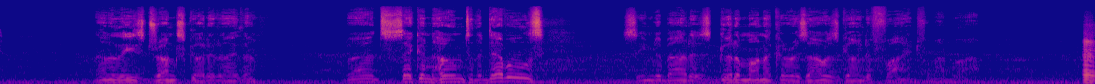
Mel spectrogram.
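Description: A middle-aged man speaks calmly in a low voice, up close.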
